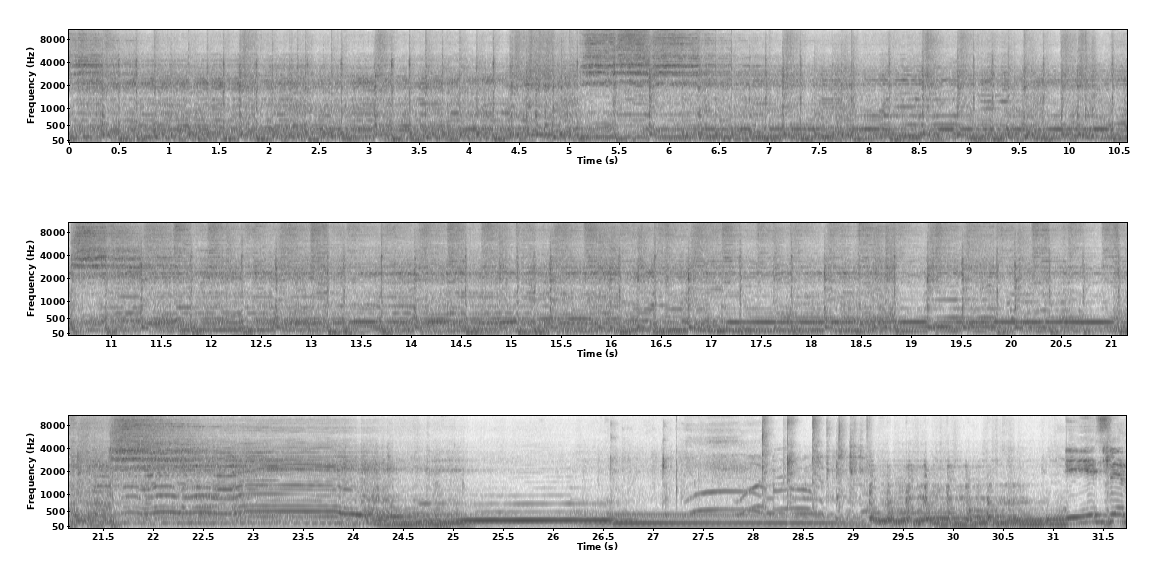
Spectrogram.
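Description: Live rock band playing electric guitar, bass guitar and drum kit. About three-quarters of the way through, the drums stop and the song winds down on held, pitch-bending guitar notes and sustained bass notes ringing out.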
